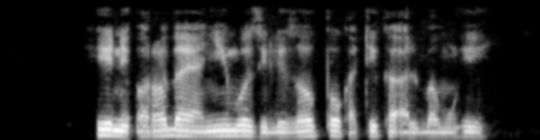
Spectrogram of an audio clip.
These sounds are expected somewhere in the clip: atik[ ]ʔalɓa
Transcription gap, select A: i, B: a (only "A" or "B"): B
